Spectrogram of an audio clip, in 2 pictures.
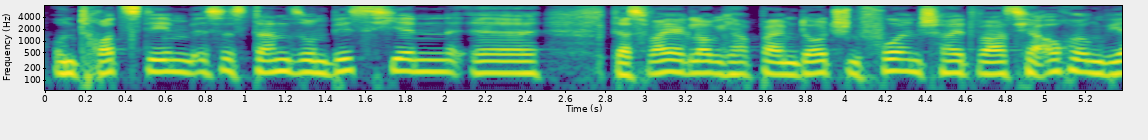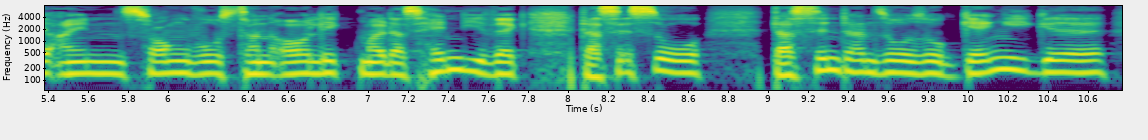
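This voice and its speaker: A man's voice: on the high side, steady tone, moderate pace, a little mellow, no echo, clean studio sound. A man co-hosting a podcast in casual chat, hesitant, with many fillers and restarts. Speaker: podcast co-host.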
